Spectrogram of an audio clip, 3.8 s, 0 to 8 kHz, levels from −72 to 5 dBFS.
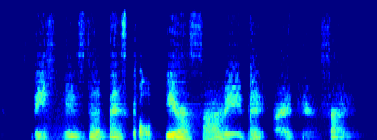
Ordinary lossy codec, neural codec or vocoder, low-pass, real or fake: none; codec, 44.1 kHz, 0.9 kbps, DAC; 7.2 kHz; fake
